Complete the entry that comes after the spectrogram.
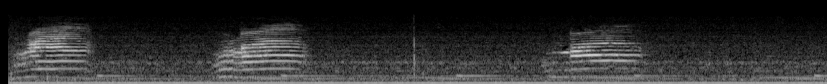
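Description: Domestic cat meowing three times, short calls about two and three seconds apart, over a steady low hum.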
